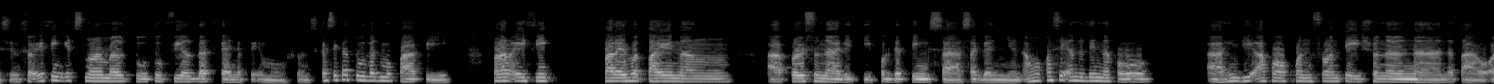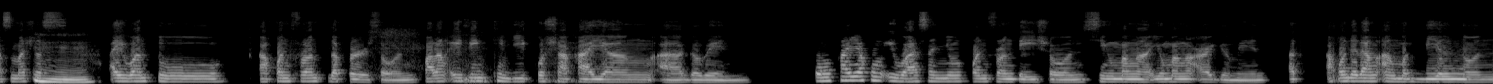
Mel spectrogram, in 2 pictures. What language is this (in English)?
Filipino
